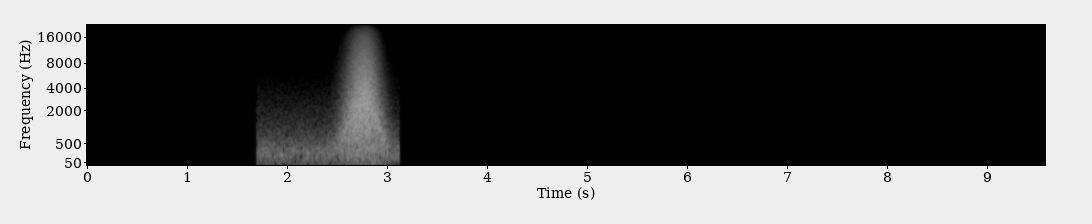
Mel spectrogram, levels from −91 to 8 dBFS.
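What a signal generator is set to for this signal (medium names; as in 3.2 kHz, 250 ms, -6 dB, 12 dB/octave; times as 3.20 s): whoosh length 1.43 s, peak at 1.08 s, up 0.40 s, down 0.34 s, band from 270 Hz, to 3 kHz, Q 1.1, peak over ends 29.5 dB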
